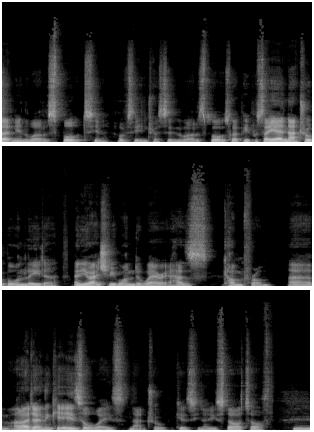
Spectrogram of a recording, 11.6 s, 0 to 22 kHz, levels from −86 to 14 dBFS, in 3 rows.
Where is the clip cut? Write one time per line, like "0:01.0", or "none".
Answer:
0:04.7
0:06.6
